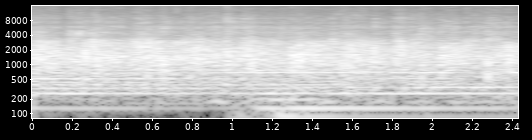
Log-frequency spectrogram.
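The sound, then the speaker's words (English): A church audience claps together as a hand clap of praise to God, in a steady, dense wash of applause, many hands at once creating a continuous crackling texture with a low hum underneath and no voices. “Could you give him a hand clap of praise and thank him today?”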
